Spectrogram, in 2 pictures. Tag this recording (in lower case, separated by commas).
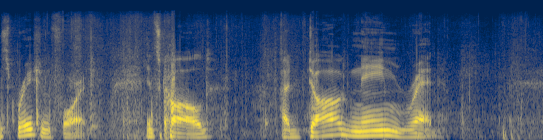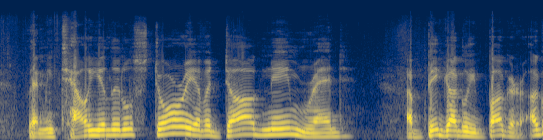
speech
